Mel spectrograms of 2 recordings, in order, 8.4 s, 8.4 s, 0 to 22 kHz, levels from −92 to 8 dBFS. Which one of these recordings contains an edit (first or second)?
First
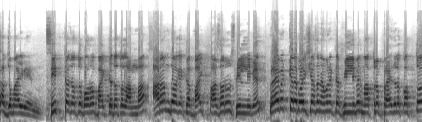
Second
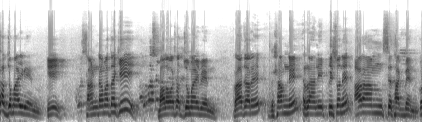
first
